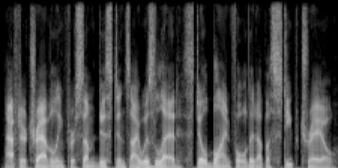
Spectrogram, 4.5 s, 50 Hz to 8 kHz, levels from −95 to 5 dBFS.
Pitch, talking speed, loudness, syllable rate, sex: 90 Hz, 185 wpm, -23 LUFS, 4.8 syllables/s, male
